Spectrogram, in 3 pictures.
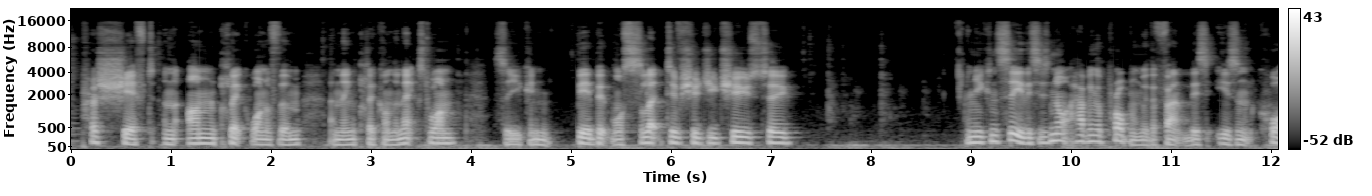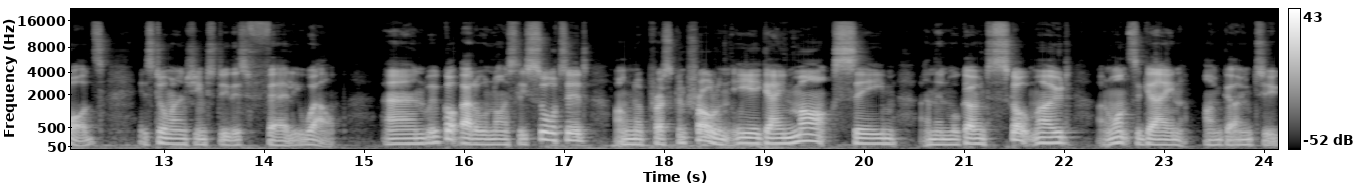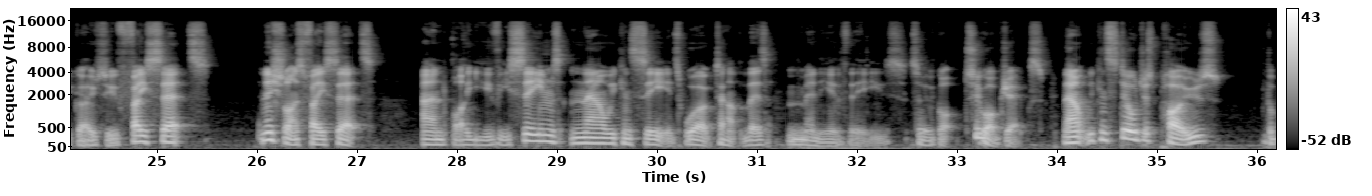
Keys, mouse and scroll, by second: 0.8 shift+click, 2.5 click, 3.1-3.5 scroll down 1, 3.5 shift+middle click, 5.0 ctrl+click, 5.6 shift+middle click, 7.3 click, 7.8 shift+middle click, 7.9 middle click, 8.0 shift+middle click, 8.5 middle click, 8.9-9.3 scroll down 1, 9.3 middle click, 10.0 shift+middle click, 10.1 middle click, 10.2 shift+middle click, 10.3-10.9 scroll up 1, 11.5 click, 12.0 shift+middle click, 12.1 middle click, 12.2 shift+middle click, 12.6 middle click, 13.2 shift+middle click, 14.1-14.6 scroll up 1, 15.3 scroll down 1, 16.2 middle click, 17.1 shift+middle click, 18.5 ctrl+e, 19.2 click, 19.7-20.1 scroll down 1, 21.1 click, 22.9 scroll down 1, 24.6 click, 27.9 click, 28.8 middle click, 30.6-31.4 scroll up 2, 31.4 middle click, 32.4-33.2 scroll down 1, 33.5 middle click, 34.9 click.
